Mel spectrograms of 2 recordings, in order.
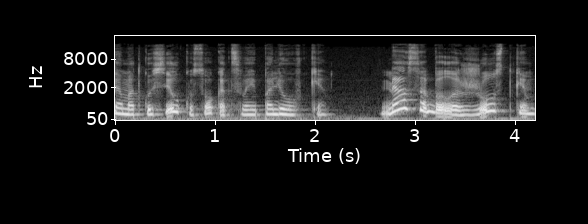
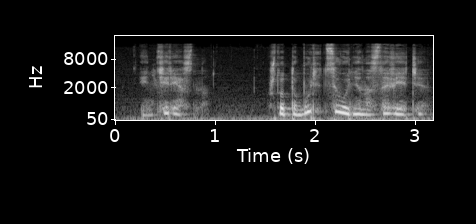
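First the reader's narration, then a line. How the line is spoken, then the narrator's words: Whispered into ear. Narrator (Russian): шепнул он в серое ухо друга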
